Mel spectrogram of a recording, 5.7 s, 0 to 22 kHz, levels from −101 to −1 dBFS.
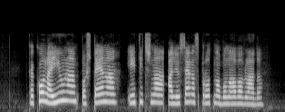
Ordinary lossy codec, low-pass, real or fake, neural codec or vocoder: none; 7.2 kHz; fake; codec, 16 kHz, 4 kbps, FreqCodec, smaller model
